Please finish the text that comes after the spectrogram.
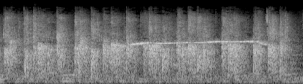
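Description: Audience clapping at a café comedy night in Richmond, Virginia: a close, loud, continuous round of hand claps with a thin whistle or cheer threaded through the middle.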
